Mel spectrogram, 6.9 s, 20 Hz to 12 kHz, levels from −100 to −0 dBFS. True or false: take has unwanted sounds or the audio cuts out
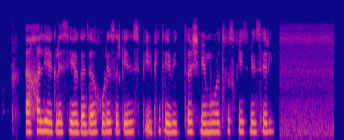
false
